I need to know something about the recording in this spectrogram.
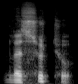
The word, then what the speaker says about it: Lesotho: pronounced it that way the country is pronounced lutu it has to do with the way the cutu language decides to spell its words but didn't we already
